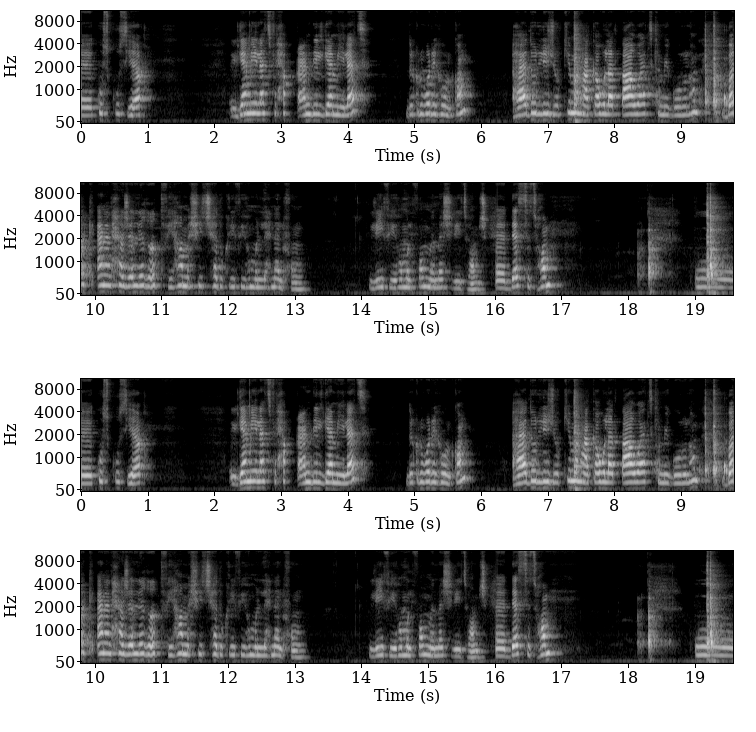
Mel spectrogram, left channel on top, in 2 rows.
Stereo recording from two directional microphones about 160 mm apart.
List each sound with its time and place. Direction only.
0.0 s a woman's voice: 25° right (ahead or behind)
2.2 s a woman's voice: 30° right (ahead or behind)
14.1 s a woman's voice: 25° right (ahead or behind)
